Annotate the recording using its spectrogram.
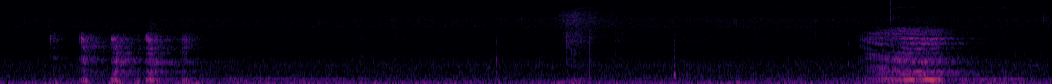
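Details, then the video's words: Red deer stag in the September rut in East Serbia's autumn forests, contesting dominance and mates: three short hoarse grunts early on, then quiet, then one brief rough roar near the end. "Roar of the Wild: Deer Rutting Season in Serbia’s Autumn Forests"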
